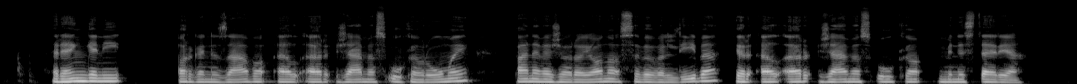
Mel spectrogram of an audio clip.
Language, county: Lithuanian, Šiauliai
